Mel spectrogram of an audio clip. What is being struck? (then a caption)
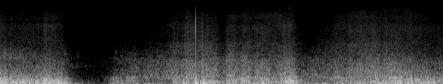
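Faux fur microphone windscreen. A large fluffy grey faux fur microphone windscreen is scratched by long acrylic nails on both hands. The result is a dense, low, rumbling rustle, much like wind buffeting a mic. It drops to near silence for a moment, then comes back as steady scratching with a faint bright tick partway through.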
